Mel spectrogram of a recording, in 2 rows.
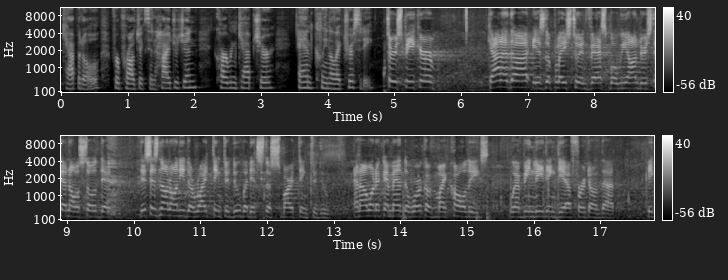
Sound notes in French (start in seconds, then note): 8.4 voix de l'interprète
